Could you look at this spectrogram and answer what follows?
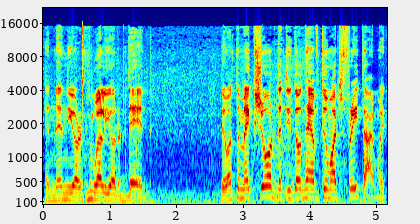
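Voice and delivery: usual speaking voice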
